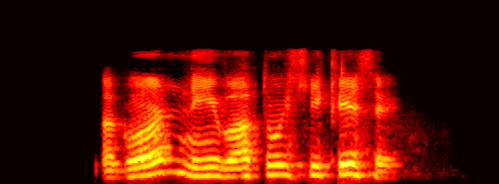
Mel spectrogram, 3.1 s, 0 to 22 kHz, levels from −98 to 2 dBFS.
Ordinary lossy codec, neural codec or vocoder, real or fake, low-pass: AAC, 48 kbps; codec, 16 kHz, 2 kbps, X-Codec, HuBERT features, trained on balanced general audio; fake; 7.2 kHz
